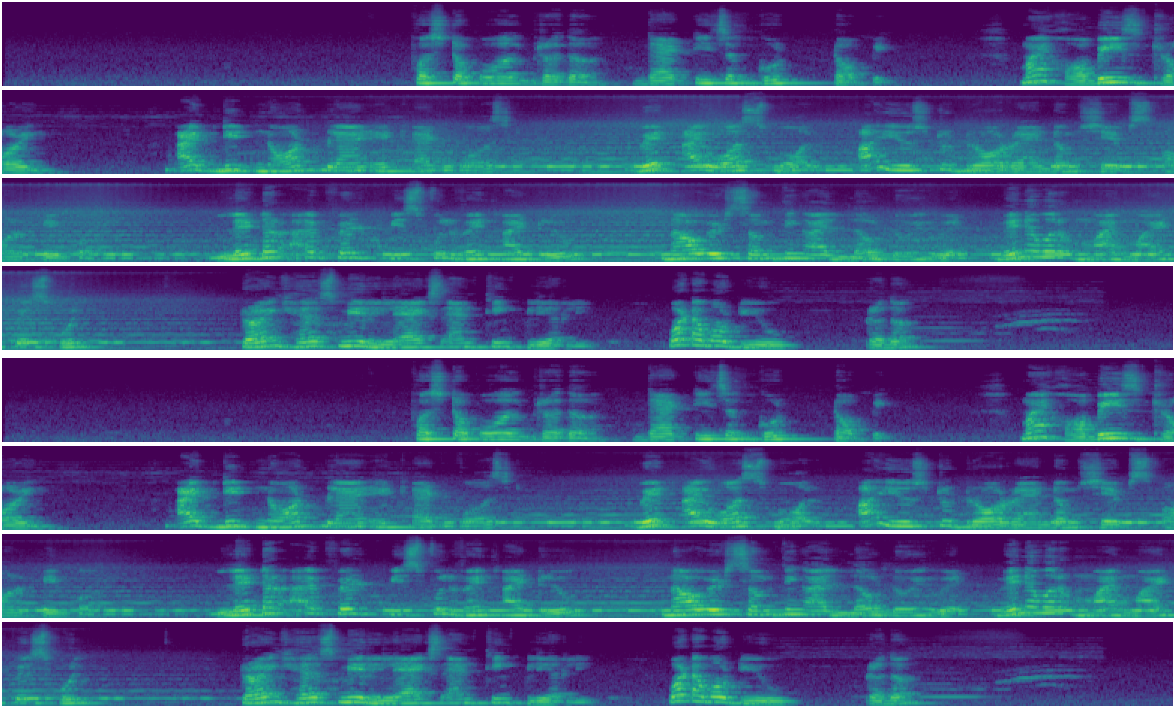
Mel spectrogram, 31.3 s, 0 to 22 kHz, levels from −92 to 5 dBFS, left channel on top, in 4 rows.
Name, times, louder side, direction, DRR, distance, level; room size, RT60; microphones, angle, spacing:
voice 1, 2.8-5.9 6.8-8.2 9.0-11.2 12.0-16.3 17.0-19.6 20.0-24.1 25.0-27.4 27.9-28.7 29.2-30.6, equal, ahead, 0.3 m, -25 dB
sound 1, 8.9-25.1 25.5-25.6, left 2 dB, 80° left, 0.4 m, -32 dB
2.8 x 2.3 x 2.5 m
head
